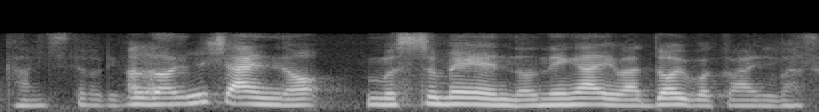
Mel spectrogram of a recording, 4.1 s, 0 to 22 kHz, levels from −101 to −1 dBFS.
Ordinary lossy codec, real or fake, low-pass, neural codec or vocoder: AAC, 48 kbps; fake; 7.2 kHz; codec, 16 kHz, 0.8 kbps, ZipCodec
